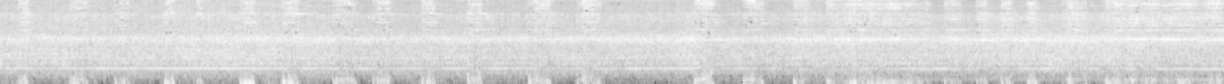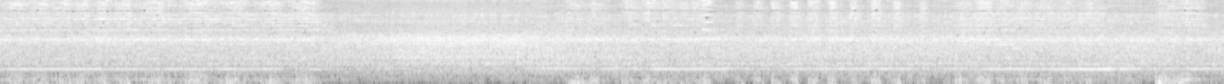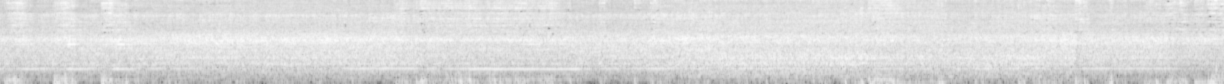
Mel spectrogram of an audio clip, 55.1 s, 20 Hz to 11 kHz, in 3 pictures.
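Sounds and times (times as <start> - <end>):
angle grinder grinding metal: 0.0 - 55.0.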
